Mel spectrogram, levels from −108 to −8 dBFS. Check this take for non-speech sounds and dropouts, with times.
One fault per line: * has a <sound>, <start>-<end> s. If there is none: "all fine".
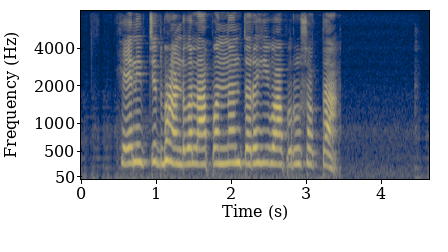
all fine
